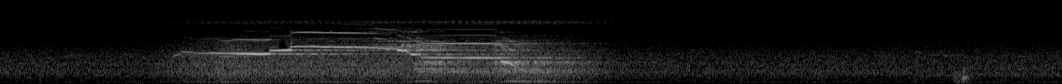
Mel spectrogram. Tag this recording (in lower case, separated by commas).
elk bugling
